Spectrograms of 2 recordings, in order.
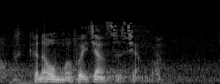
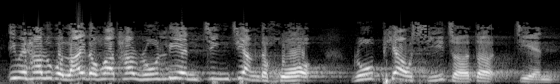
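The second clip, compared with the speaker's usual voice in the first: much louder, higher, slow proclamation; preaching at full force; 5 semitones higher, 7 dB louder, slower than usual. Acted. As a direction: thunder the scripture over the church. (激昂地宣讲经文)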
